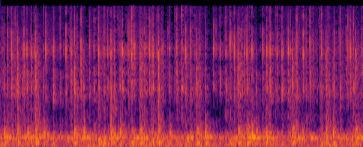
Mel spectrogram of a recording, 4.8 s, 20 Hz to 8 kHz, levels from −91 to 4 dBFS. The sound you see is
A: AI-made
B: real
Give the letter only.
B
